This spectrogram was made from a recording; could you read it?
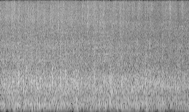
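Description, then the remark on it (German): A train rolls along the rails heading toward Port Elizabeth, a steady, dense rumble with faint rhythmic clatter, loud throughout, with no voices present. “Eines Tages nähert sich ein Zug in Richtung Port Elizabeth.”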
